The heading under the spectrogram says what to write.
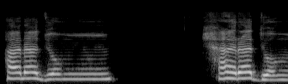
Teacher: र की आवाज को यहां बढ़ावा नहीं देना आ की आवाज बीच में नहीं लगानी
